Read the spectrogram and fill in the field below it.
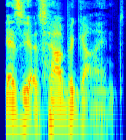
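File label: "einen", German, slow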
